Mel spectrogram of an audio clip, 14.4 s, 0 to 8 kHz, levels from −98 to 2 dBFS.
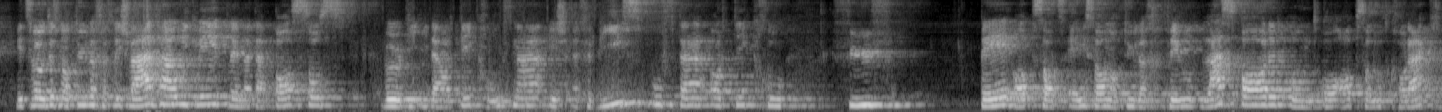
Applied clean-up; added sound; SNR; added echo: neural separator model SepFormer DNS4.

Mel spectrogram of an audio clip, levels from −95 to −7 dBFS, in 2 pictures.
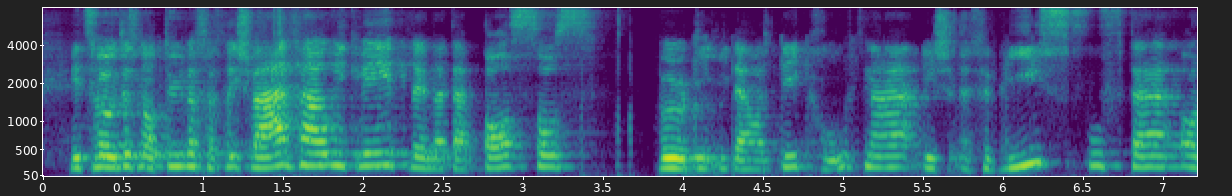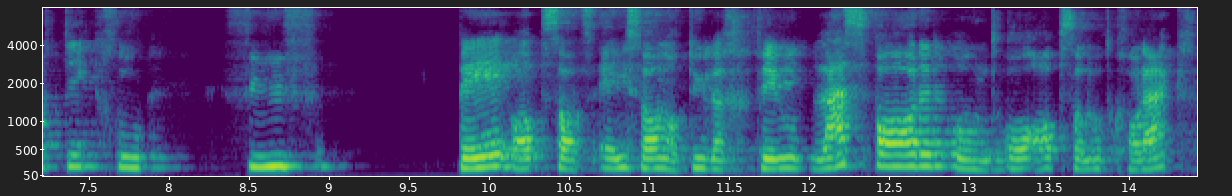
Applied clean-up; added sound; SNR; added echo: neural mask model DeepFilterNet 3.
